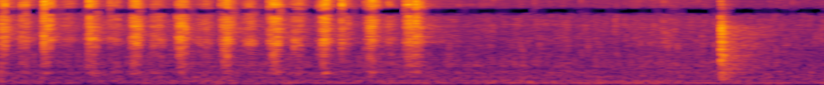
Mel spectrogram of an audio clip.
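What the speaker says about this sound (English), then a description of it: "we're gonna stir that around" A utensil stirs salt, smoked paprika and black pepper through a keto brunch skillet with quick rhythmic scraping strokes, then one last scrape after a pause, all over a faint sizzle.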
